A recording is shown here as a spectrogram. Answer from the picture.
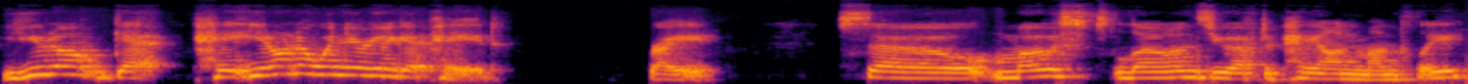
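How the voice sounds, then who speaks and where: A woman at medium pitch makes very wide pitch swings. She keeps a fairly slow pace and very even loudness. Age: 60s. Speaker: tax lien investing educator. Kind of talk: live Q&A stream. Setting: livestream. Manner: casual, many fillers.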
